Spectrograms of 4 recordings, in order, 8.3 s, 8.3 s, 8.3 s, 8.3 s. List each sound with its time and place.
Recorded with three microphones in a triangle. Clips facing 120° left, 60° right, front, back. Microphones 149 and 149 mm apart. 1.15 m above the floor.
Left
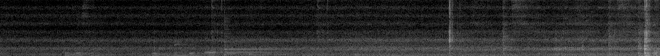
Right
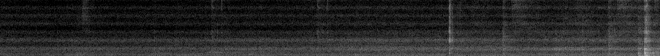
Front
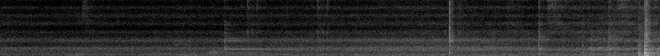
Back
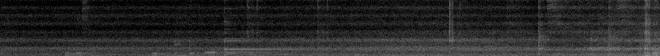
0.8 s a man speaking: 160° left, 5 m; by 2.7 s 145° left, 5.5 m
2.8 s a guitar: 130° left, 1.6 m
5.6 s a drawer: straight ahead, 3 m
